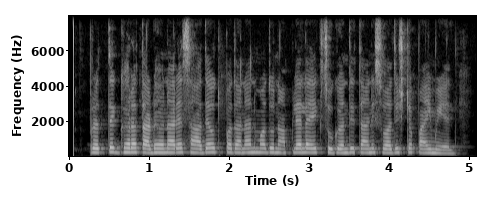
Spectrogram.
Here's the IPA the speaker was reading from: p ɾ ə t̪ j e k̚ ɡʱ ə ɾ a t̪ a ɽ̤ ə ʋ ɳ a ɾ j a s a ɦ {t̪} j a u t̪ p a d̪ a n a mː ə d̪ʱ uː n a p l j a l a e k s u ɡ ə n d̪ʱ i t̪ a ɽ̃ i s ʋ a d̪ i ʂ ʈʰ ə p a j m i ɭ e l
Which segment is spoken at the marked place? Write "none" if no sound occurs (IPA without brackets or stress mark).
d̪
